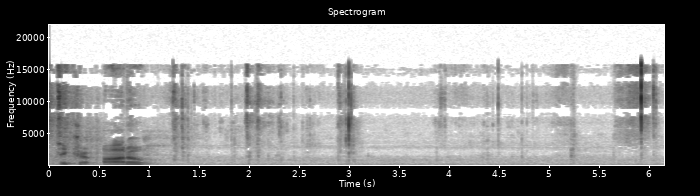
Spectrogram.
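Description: A trading card slides into a plastic sleeve.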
